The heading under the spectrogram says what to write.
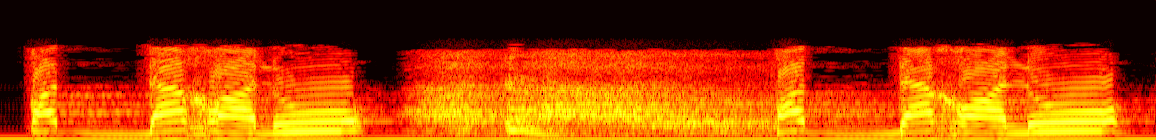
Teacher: یہاں ادغام مثلین تام ہے یعنی قد دخلوا نہیں پڑھیں گے، دال کو دال میں مکمل داخل کریں گے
